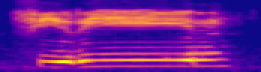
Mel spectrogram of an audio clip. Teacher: ada ro berharokat kasroh di sini kita baca tipis ya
